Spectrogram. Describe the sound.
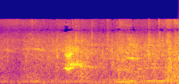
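A truck arriving, its engine a low, steady rumble that swells around the middle and grows fuller toward the end, with no talk over it.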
